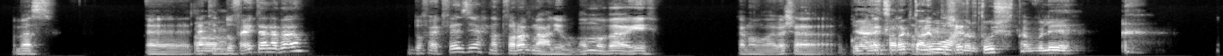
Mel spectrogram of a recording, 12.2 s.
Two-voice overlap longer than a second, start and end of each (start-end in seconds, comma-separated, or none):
8.5-9.9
